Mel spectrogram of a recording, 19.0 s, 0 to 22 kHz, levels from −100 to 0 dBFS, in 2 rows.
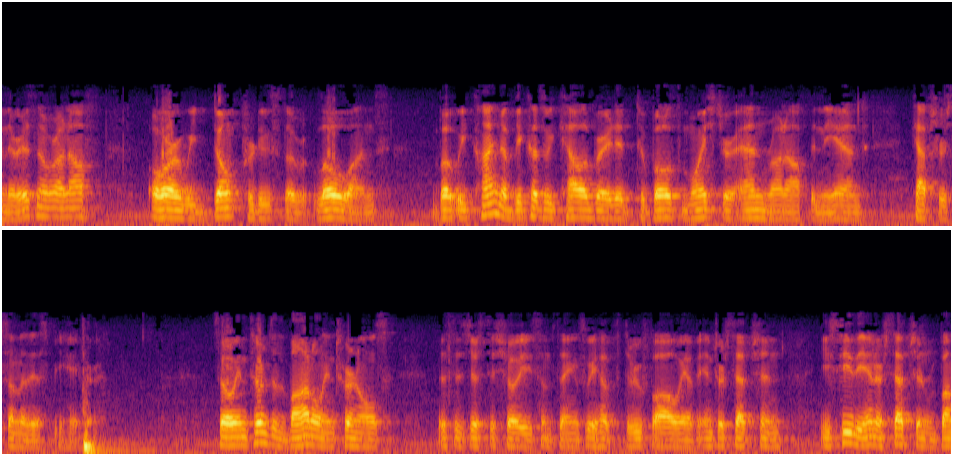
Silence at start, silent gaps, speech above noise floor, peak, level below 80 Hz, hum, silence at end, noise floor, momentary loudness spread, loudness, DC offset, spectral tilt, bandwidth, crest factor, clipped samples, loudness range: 0 s; none; 24 dB; -2 dBFS; -38 dBFS; none; 0 s; -42 dBFS; 14 LU; -18 LUFS; under 0.1%; -12 dB/octave; 5 kHz; 16 dB; under 0.1%; 6 LU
